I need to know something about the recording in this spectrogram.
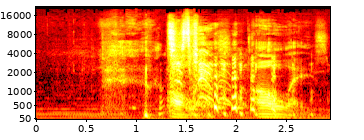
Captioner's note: laughs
